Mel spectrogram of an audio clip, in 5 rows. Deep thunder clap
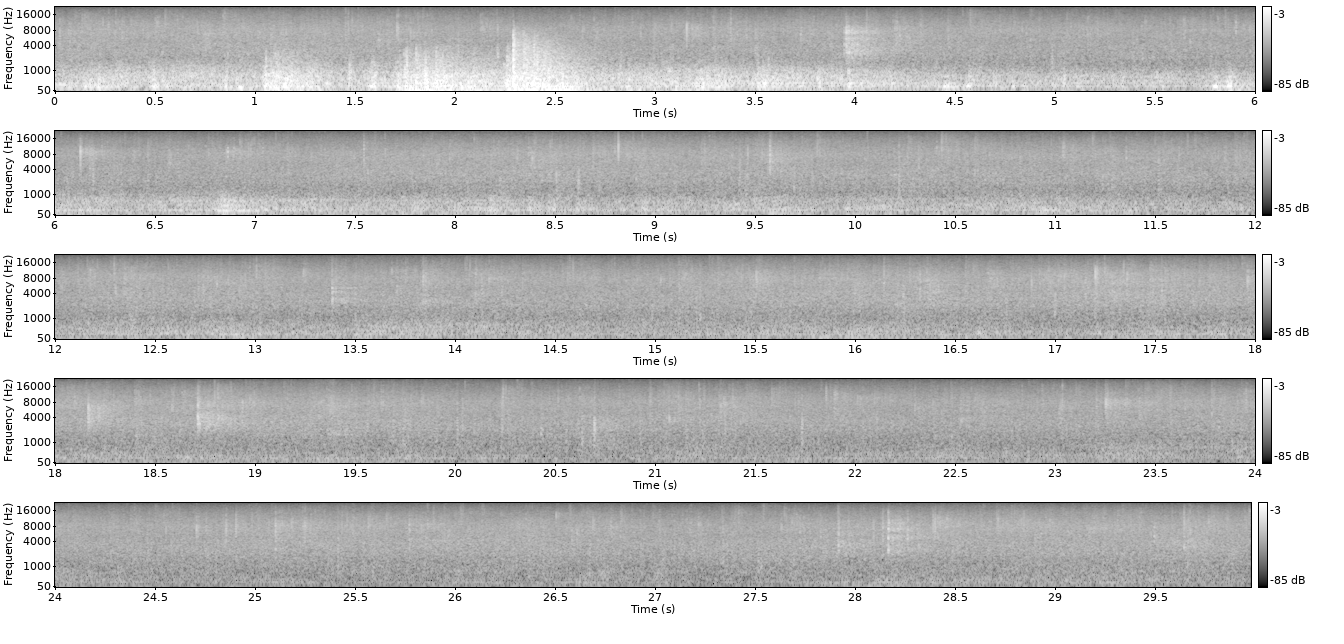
0:00.1 0:05.0

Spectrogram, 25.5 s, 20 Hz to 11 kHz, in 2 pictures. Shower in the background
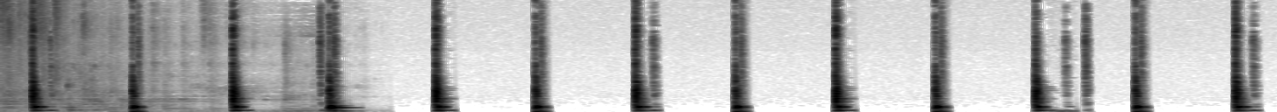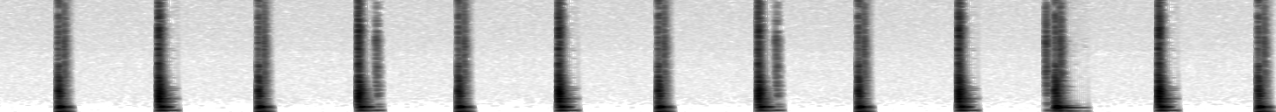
0:00.0 0:03.5

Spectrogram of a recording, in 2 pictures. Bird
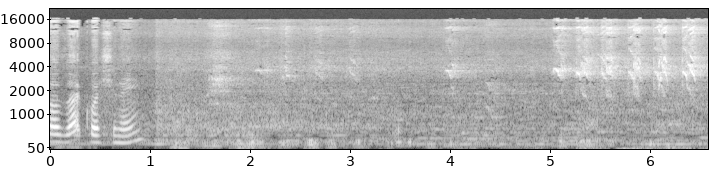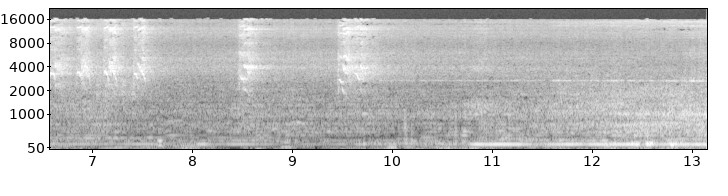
0:09.4 0:09.9

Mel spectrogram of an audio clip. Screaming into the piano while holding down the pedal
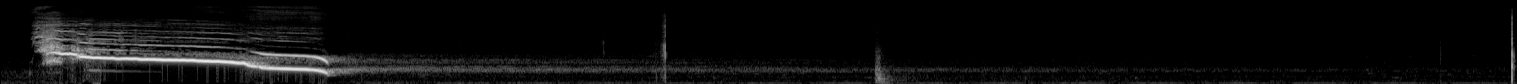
0:00.3 0:03.6

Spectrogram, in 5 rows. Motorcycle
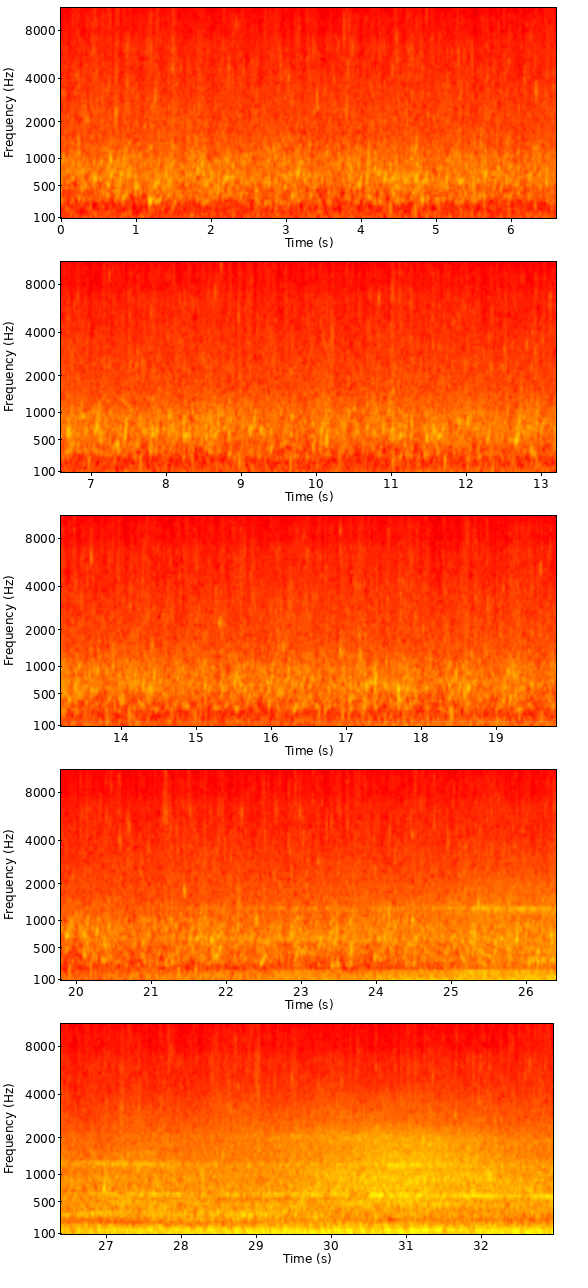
0:23.6 0:32.9

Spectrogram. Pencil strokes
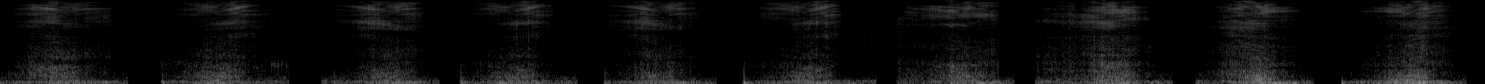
0:06.4 0:11.6, 0:12.3 0:13.0

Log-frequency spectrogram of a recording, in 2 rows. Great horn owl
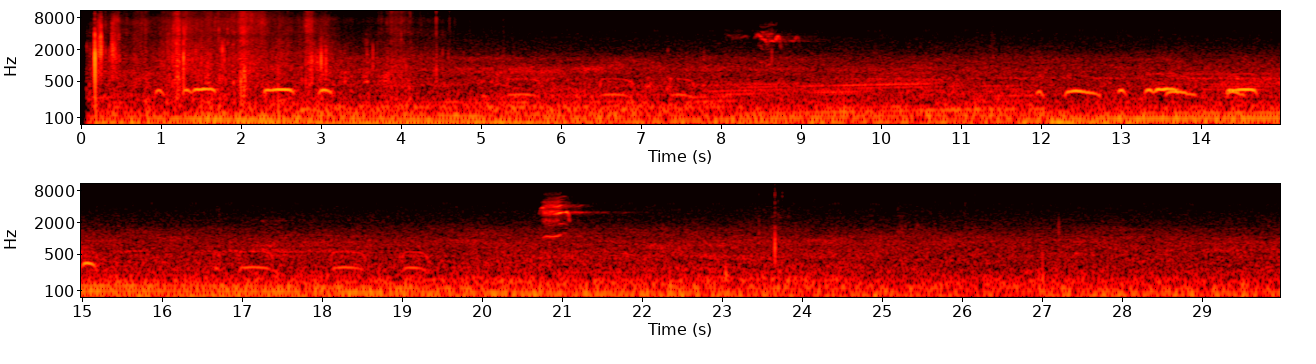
0:00.4 0:08.6

